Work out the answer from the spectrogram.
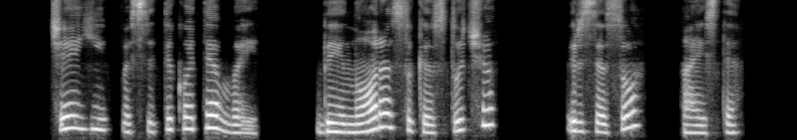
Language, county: Lithuanian, Panevėžys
